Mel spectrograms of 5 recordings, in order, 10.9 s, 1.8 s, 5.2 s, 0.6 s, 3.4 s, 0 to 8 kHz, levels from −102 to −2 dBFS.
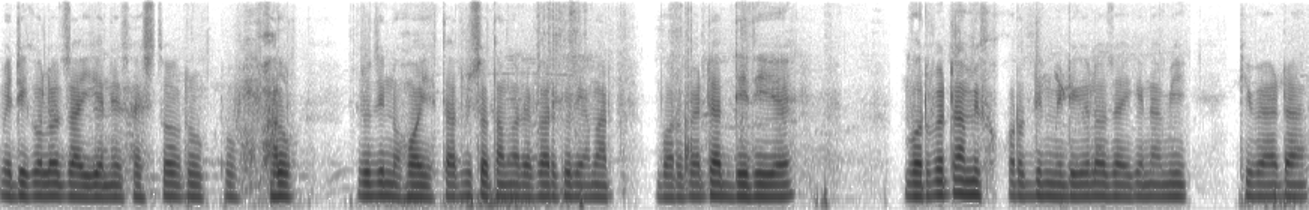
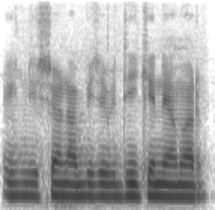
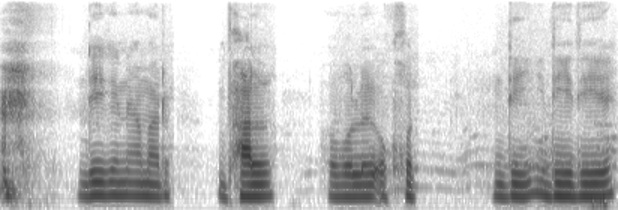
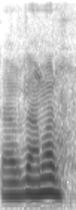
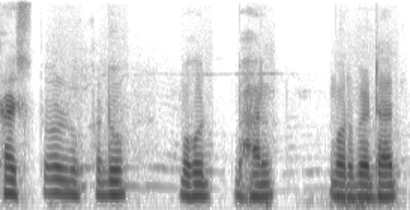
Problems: constant background noise, background conversations at intervals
